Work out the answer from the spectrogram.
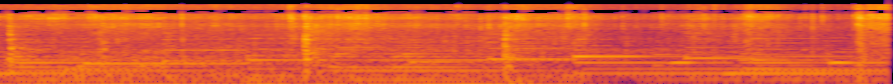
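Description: Jowar dosa frying in oil on a hot non-stick tawa, giving a steady sizzle while a slotted spatula turns it over. The spatula clicks sharply against the pan a couple of times.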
